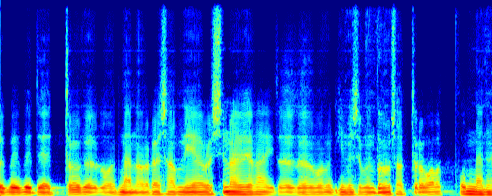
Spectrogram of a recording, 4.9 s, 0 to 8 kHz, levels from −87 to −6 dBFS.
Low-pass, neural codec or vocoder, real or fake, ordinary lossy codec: none; codec, 16 kHz, 0.5 kbps, X-Codec, HuBERT features, trained on general audio; fake; none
